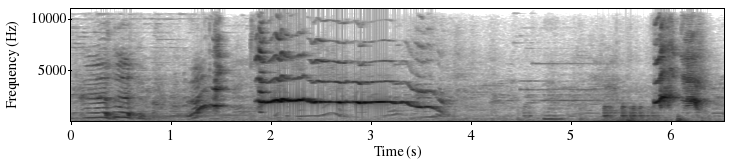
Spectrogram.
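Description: A young child squealing in play: short giggles, then one long, high-pitched squeal held for about two seconds that drops at its end, the loudest sound here.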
